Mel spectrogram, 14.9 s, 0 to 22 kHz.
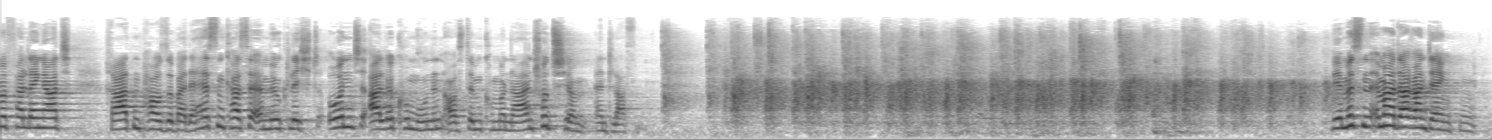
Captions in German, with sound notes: verlängert, eine Ratenpause bei der Hessenkasse ermöglicht und alle Kommunen aus dem Kommunalen Schutzschirm entlassen. [Beifall BÜNDNIS 90/DIE GRÜNEN und CDU] Wir müssen immer daran denken:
